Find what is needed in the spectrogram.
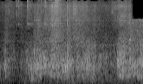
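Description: Rustling and handling noise on a body camera's microphone: a dense scratchy hiss as clothing or a hand moves against it.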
